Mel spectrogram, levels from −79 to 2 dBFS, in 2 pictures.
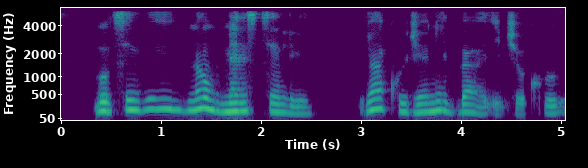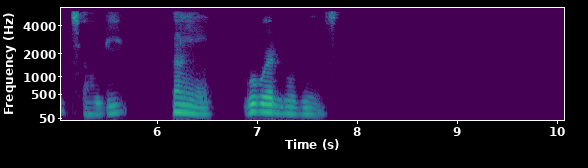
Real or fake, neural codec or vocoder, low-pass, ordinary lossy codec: fake; codec, 16 kHz, 0.8 kbps, ZipCodec; 5.4 kHz; none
